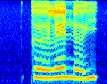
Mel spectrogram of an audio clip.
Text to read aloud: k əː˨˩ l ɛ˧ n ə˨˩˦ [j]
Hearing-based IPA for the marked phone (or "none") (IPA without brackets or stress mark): j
